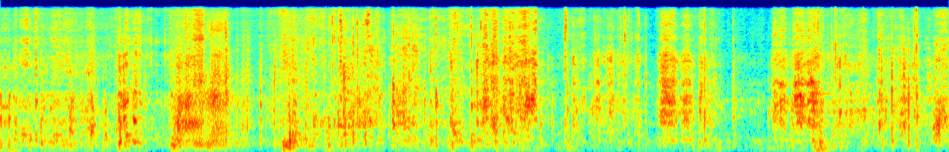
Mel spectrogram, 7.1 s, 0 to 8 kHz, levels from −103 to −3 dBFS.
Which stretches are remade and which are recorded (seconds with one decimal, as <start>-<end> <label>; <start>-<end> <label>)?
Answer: 0.0-1.3 recorded; 1.3-2.3 remade; 2.3-7.1 recorded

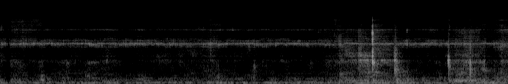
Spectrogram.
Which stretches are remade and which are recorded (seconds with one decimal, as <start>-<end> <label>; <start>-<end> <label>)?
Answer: 0.0-5.1 remade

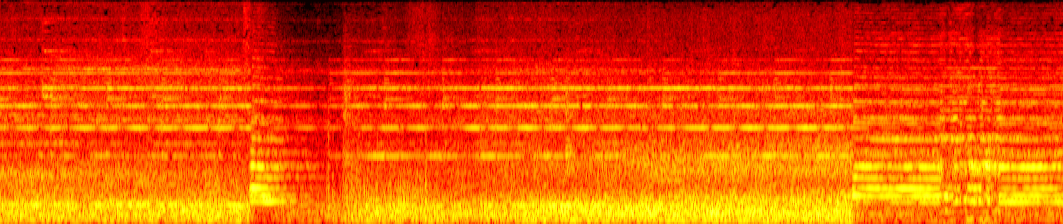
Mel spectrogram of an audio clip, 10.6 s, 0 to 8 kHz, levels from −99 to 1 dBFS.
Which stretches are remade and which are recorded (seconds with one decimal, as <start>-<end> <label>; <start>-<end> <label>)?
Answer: 0.0-9.4 recorded; 9.4-10.0 remade; 10.0-10.6 recorded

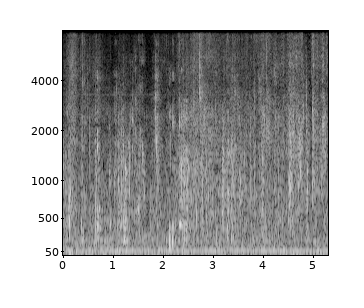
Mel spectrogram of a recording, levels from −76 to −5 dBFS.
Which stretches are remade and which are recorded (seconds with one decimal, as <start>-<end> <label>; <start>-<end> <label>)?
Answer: 0.0-4.2 remade; 4.2-5.3 recorded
